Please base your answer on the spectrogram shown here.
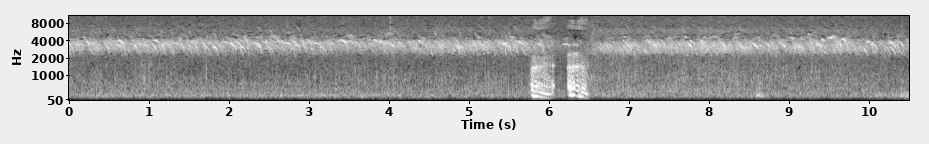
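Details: Day-old chicks, about 17,000 of them, peep constantly at feeding in a high, dense chorus; two brief loud clattering knocks interrupt it just past halfway.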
